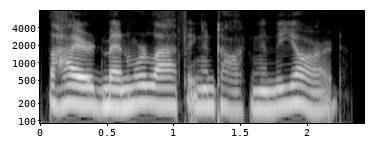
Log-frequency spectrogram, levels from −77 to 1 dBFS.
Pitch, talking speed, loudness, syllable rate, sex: 180 Hz, 245 wpm, -16 LUFS, 6.4 syllables/s, female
